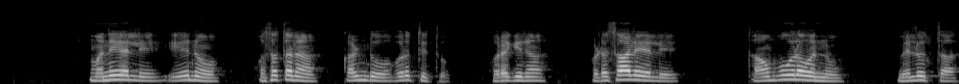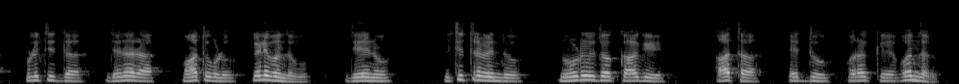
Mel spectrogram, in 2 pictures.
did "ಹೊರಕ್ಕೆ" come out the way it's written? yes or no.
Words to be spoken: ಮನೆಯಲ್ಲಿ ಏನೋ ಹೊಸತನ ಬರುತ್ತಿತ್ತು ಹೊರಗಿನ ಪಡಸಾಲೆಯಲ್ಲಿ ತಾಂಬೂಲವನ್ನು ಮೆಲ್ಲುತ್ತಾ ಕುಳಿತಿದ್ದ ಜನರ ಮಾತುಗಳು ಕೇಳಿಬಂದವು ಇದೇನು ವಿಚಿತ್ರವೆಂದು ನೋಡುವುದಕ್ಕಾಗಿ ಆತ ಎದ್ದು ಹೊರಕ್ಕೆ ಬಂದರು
yes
